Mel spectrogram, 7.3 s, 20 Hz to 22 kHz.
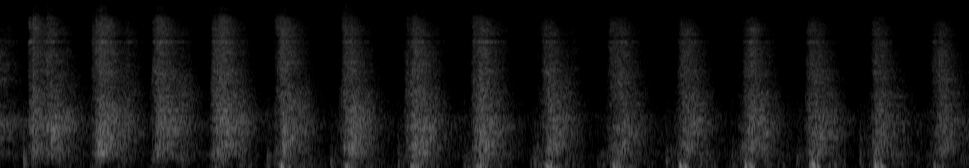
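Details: Brand-new trifold Cellerciser rebounder just after its springs were oiled with 3-in-1 oil. A faint squeaky, scratchy burst on each bounce, about two a second, fading as the oil works in. Dry springs squeaking.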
